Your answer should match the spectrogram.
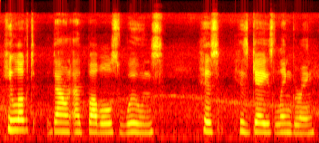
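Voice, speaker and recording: A woman reading scripted fan-dub narration, halting and often repeating her phrases. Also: on the high side, fairly even intonation, dark tone. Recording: faint background noise.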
